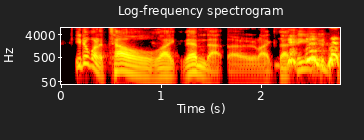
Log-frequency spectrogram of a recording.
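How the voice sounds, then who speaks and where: A man talks fairly quickly with vocal fry and lively intonation. The recording is very clean, with a silent background and a dry, close sound with no echo. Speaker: managing director of a media company. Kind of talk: interview. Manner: animated; loud.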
